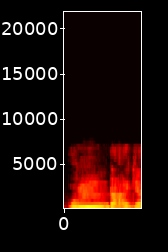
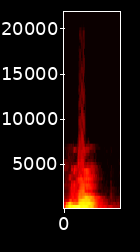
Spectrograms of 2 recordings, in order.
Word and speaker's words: 음악: 를 전주라고 합니다 전주 그래서 이것은 음락이 아닙니다이 글자는 뮤직이란 뜻일 때는 어느 자리에 있건 악이라고 읽어야 되지 락으로 읽지 않아요 두운 법칙이 적용되지 않습니다 그래서 음악 감상 품평을 하는 겁니다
